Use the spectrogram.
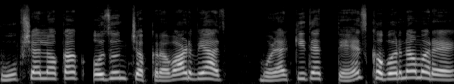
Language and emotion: Goan Konkani, surprised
